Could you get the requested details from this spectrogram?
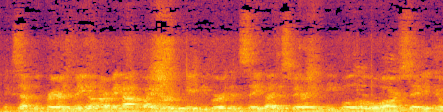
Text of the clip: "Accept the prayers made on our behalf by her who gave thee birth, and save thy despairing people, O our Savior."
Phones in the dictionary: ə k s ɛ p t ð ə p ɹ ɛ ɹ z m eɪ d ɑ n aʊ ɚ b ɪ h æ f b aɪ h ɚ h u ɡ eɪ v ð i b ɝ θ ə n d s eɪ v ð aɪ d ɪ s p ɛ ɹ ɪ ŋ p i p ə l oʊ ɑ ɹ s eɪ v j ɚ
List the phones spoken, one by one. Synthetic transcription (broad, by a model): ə k s ɛ p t ð ə p ɹ ɛ ɹ z m eɪ d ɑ n aʊ ɚ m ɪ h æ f b aɪ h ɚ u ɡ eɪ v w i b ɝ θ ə n s eɪ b aɪ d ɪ s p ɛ ɹ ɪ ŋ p i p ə oʊ ɑ ɹ s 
